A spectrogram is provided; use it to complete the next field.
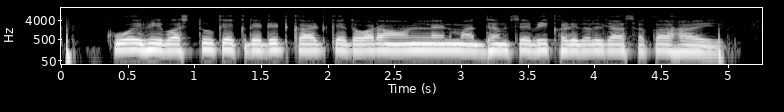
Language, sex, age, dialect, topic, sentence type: Magahi, male, 25-30, Western, banking, statement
